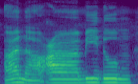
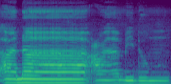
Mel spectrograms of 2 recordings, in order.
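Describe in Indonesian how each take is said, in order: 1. Vokal akhir dari ana itu pendek. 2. Vokal akhir dari ana itu panjang. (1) "dibaca pendek" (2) "tidak dibaca"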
